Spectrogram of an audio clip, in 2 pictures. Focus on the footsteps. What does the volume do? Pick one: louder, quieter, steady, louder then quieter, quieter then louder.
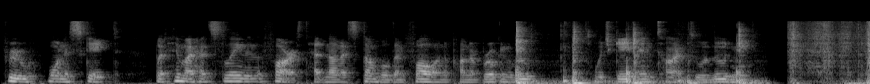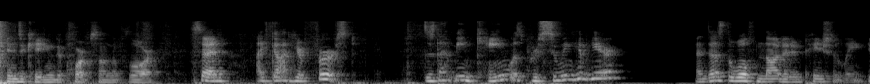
quieter.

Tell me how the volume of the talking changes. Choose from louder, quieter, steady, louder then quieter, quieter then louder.
steady.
